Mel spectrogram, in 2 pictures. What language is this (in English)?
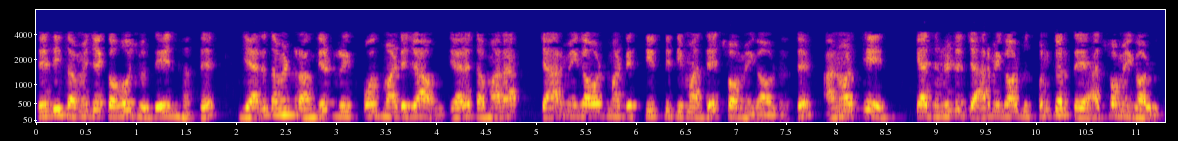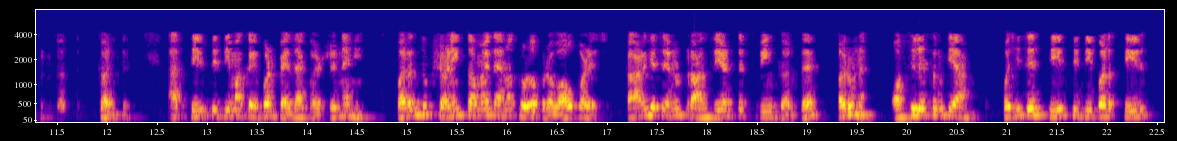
Gujarati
